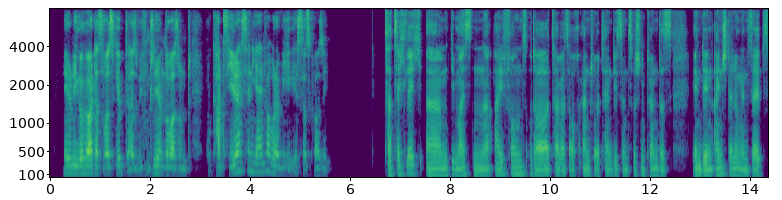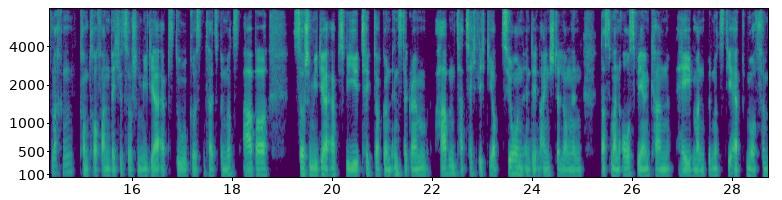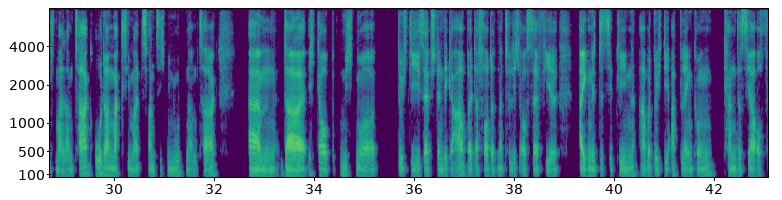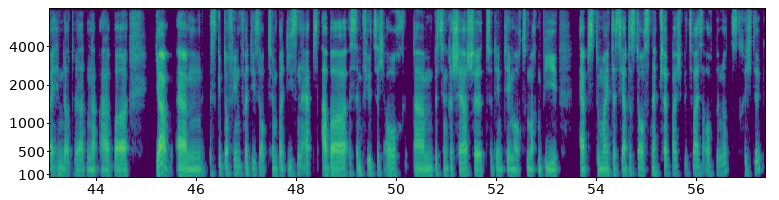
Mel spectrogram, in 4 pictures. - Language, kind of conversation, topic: German, advice, Wie kann ich Ablenkungen reduzieren, wenn ich mich lange auf eine Aufgabe konzentrieren muss?
- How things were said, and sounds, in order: unintelligible speech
